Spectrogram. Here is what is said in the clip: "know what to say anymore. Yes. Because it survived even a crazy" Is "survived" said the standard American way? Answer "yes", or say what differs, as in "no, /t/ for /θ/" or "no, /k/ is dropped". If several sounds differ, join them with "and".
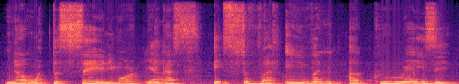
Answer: no, /d/ is dropped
